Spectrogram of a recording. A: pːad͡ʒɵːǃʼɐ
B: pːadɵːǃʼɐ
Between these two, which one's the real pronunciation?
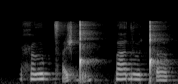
B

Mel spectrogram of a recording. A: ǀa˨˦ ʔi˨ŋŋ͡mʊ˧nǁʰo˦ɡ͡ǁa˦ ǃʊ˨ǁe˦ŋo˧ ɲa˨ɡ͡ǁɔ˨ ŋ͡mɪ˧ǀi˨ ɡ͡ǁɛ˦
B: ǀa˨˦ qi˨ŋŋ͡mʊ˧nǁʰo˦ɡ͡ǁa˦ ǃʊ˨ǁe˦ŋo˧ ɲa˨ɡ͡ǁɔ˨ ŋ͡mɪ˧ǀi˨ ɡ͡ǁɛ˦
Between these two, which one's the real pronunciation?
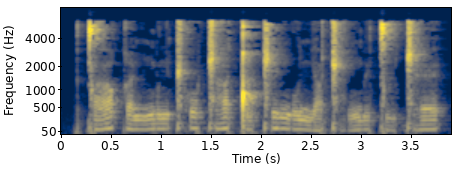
B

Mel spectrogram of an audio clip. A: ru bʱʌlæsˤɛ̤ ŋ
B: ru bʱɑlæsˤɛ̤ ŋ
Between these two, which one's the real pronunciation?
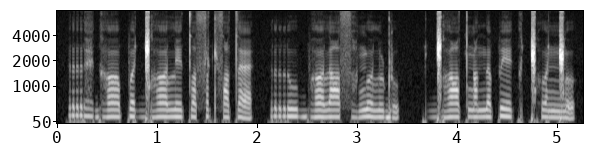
A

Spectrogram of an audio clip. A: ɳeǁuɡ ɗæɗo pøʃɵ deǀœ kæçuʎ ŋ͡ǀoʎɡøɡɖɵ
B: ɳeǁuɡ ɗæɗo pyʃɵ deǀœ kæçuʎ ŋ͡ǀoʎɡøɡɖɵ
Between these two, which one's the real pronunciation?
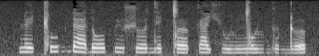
B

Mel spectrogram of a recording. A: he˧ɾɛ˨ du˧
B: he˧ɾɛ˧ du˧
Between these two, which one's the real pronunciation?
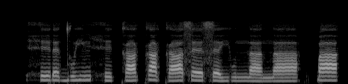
A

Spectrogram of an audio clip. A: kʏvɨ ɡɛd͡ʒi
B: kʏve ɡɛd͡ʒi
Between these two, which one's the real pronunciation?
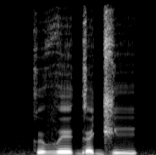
B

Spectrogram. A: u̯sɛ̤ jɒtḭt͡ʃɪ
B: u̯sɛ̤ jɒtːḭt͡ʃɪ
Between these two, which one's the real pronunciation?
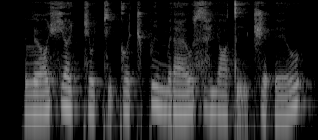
A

